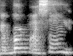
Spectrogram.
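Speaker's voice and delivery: crying speech, very high-pitched and tearful. Retelling own words after a toddler's fall: imitating crying speech. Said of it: "I'm crying 'cause I'm like".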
